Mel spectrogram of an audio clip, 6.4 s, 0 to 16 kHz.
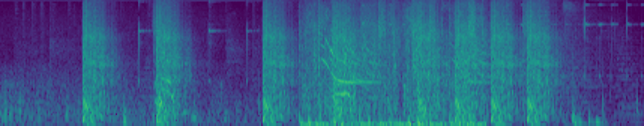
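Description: Walther PPK pistol fire in the James Bond 007 Nightfire shooter: several loud, sharp shots in separate bursts, echoing over a steady game background, with no voices.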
